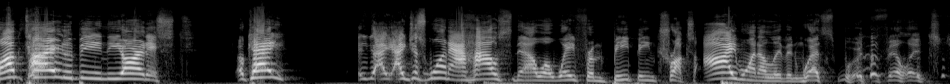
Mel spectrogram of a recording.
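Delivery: loud, high exasperated outburst; comic ranting. Acted. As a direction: shout it like an artist at the end of his rope. Comic rant about selling out.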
